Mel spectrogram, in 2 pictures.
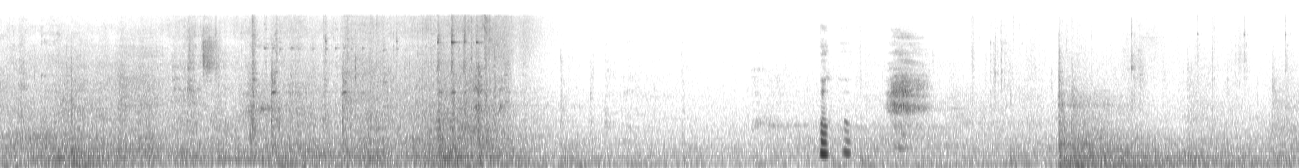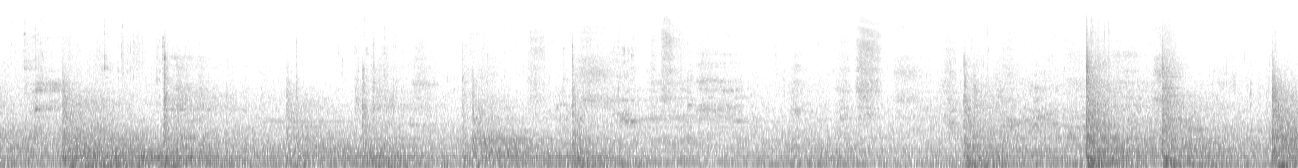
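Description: A young woman talks casually into a microphone.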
